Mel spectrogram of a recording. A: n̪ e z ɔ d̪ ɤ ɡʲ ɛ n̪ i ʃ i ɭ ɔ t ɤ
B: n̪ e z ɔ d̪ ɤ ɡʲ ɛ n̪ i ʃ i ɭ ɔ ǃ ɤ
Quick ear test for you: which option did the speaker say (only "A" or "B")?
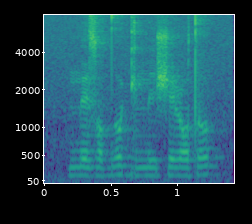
A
